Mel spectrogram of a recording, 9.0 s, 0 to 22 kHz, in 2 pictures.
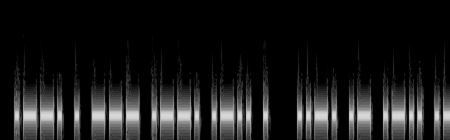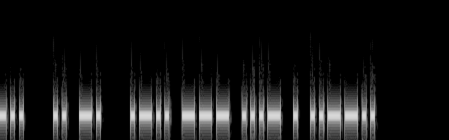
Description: Morse code, heard as a keyed tone, about 28 wpm, 700 Hz. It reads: PEOPLE FALL IN LOVE?
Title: Sentences from Top 1000 Words - Review Part 2 - 28wpm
